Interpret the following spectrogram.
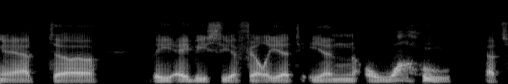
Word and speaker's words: Oahu: Made a jump across the street to doing weekend anchoring and reporting at the ABC affiliate in Oahu. That's how it's pronounced.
